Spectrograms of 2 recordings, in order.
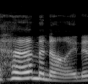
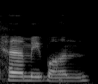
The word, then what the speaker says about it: Hermione: I used to pronounce it Hermanine, and I remember someone else telling me it was like Hermie One.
